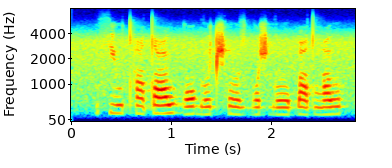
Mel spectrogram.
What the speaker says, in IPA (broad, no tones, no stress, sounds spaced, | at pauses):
sʲ uː tʰ a tˤ uː ɡ ɔ ɡ ɤ t͡ʃʰ ɤː z ɡ ɔ ʃ ɡ ɤː ɓ ɤː tˤ ŋ ɤ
